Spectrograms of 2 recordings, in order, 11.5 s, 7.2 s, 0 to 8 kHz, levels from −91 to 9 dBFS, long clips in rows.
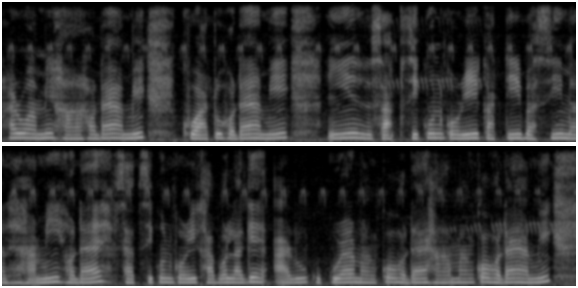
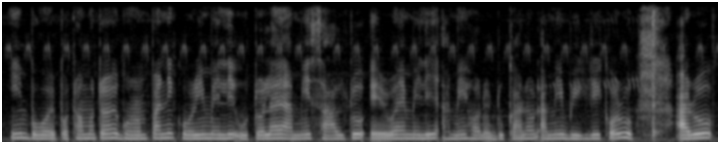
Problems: none marked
